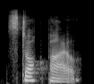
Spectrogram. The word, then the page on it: stockpile: Indian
